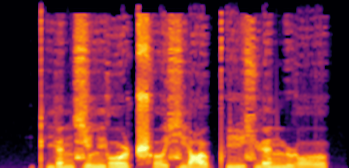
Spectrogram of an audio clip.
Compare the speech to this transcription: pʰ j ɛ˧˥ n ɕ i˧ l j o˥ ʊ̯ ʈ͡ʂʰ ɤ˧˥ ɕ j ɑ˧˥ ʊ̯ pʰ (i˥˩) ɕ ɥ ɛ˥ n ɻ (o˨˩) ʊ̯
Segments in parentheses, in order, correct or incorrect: correct, incorrect: o˧˥

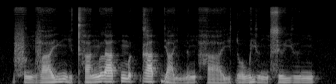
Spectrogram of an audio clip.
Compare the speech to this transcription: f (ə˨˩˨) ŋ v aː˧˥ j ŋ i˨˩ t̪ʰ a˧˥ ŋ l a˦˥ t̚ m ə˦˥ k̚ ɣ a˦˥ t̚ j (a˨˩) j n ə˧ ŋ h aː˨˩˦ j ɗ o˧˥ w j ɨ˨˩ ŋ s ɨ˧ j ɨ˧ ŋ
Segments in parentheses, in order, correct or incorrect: incorrect: ə˨˩, correct

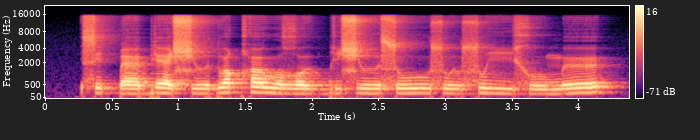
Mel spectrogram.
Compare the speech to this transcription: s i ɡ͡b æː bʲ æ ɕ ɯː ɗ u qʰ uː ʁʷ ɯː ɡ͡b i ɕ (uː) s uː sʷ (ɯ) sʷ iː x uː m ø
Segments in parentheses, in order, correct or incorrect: incorrect: ɯː, incorrect: ɯː

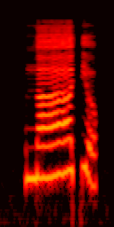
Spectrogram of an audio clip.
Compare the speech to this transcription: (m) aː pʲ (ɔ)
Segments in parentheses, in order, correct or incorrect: incorrect: n, correct

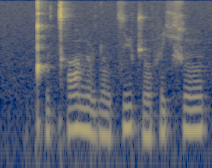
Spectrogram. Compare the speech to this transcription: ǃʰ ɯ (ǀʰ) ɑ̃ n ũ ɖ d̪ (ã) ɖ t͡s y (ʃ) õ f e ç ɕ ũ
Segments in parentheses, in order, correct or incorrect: correct, incorrect: ɑ̃, incorrect: t͡ʃ

